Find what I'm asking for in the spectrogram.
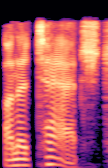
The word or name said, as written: unattached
